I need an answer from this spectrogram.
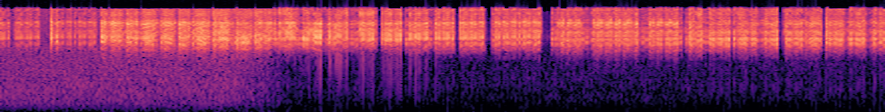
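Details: On Kunashir in the Kuril Islands, a male Auritibicen bihamatus cicada sings: intense shrill buzzing broken into quick regular pulses several times a second, preceded by a short faint buzz and hiss.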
